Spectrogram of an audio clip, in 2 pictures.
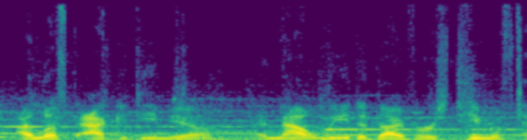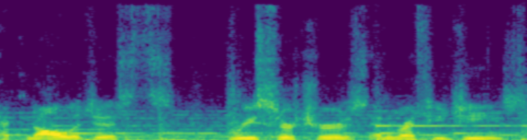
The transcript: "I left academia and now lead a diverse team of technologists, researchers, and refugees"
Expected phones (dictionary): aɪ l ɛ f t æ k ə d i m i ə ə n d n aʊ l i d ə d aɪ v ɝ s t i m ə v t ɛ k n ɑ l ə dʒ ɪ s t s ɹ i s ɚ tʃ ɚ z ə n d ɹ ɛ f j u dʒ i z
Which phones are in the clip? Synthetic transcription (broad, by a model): aɪ l ɛ f t æ k ə d i m i ə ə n n aʊ l i d ə d aɪ v ɝ s t i m ə v t ɛ k n ɑ l ə dʒ ɪ s t s ɹ i s ɚ tʃ ɚ z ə n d ɹ ɛ f j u dʒ i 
